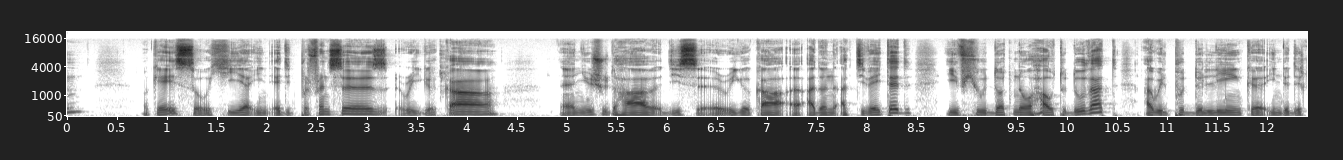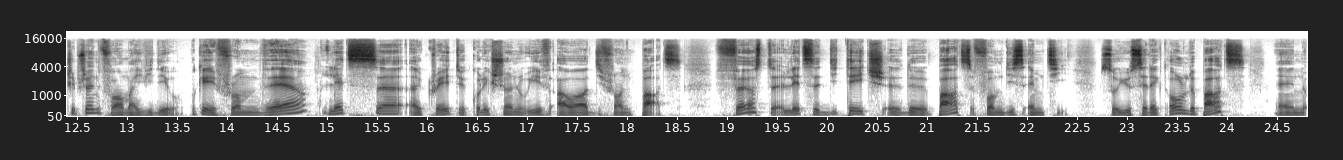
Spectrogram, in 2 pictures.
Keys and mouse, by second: 1.1-2.3 drag, 13.8 middle click, 15.8 middle click, 16.6 middle click, 17.2 shift+middle click, 17.9 middle click.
